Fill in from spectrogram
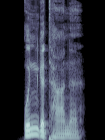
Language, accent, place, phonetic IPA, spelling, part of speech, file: German, Germany, Berlin, [ˈʊnɡəˌtaːnə], ungetane, adjective, De-ungetane.ogg
- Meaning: inflection of ungetan: 1. strong/mixed nominative/accusative feminine singular 2. strong nominative/accusative plural 3. weak nominative all-gender singular 4. weak accusative feminine/neuter singular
